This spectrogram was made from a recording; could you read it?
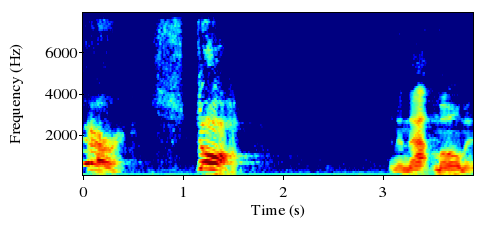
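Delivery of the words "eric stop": very high-pitched, very loud yell. Retelling how a mild, meek man yelled at the speaker, retelling a yell. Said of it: "Mild, meek, yelled at me".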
